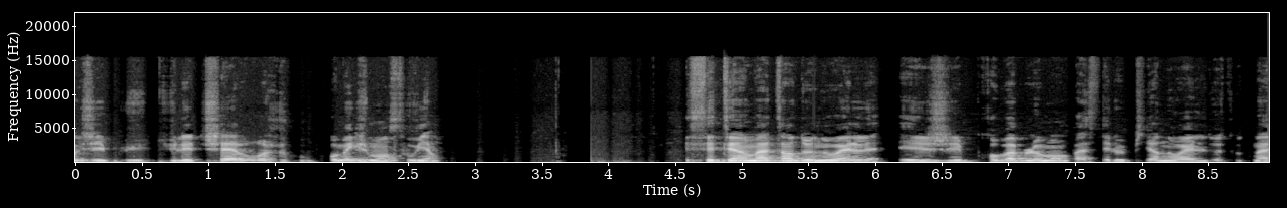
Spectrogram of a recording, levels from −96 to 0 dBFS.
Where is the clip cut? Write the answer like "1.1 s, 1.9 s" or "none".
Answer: none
